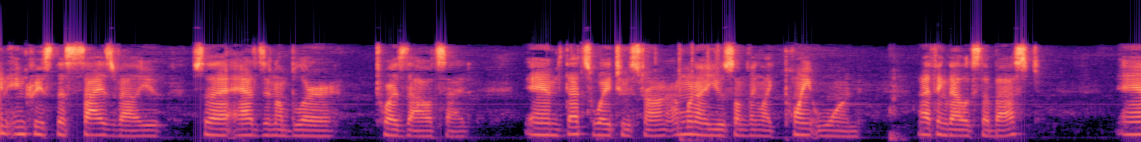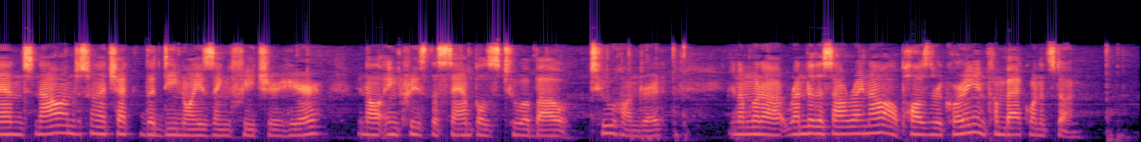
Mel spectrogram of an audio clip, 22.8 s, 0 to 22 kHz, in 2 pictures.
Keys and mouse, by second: 0.0 click, 0.3 middle click, 5.8-7.3 drag, 18.0 0.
